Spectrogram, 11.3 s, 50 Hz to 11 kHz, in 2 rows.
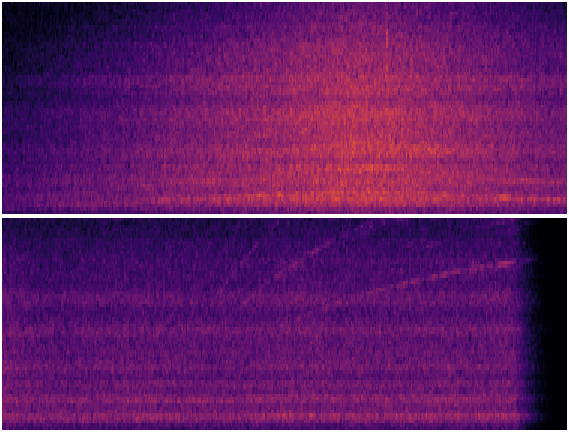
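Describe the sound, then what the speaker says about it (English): Dell PowerEdge 2950 server with its unmodified stock fans starting up, a loud whooshing fan roar swelling to a peak, easing to a steady high whine, then cutting off abruptly, with no talking. "So now I'm going to turn on the spare 2950, which has the unmodified fans, and we'll see how loud that is."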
